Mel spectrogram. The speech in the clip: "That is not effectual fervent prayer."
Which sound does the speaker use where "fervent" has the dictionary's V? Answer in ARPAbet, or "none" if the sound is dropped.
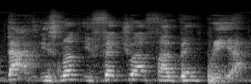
B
